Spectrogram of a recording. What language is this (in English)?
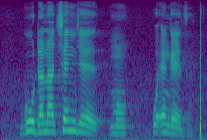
Venda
